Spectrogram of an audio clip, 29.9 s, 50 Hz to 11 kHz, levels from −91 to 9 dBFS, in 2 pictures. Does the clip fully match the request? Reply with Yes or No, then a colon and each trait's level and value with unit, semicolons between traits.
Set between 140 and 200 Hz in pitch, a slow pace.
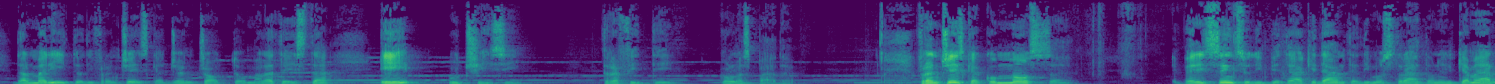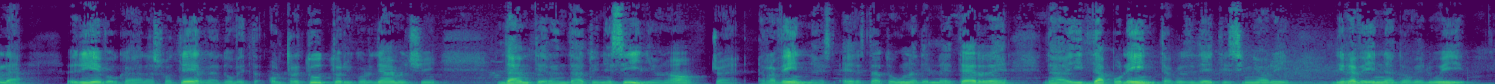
No: low, 115 Hz; slow, 110 wpm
